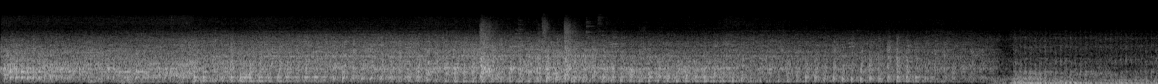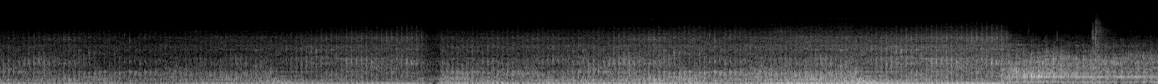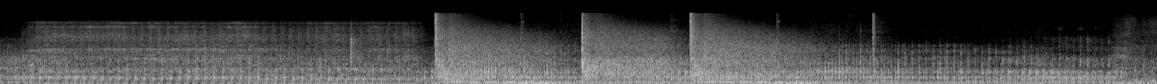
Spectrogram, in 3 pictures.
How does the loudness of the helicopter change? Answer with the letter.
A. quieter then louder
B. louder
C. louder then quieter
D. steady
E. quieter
A.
